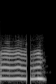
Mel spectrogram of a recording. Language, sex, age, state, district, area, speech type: Odia, female, 18-30, Odisha, Ganjam, urban, conversation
